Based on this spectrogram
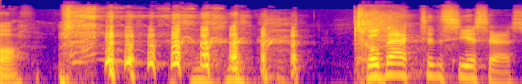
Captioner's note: laughter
